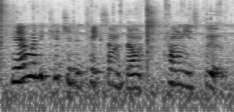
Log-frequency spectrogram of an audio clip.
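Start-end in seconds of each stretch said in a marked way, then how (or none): none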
